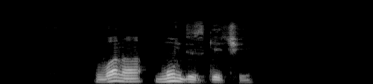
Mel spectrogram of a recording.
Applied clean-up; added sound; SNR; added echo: none; none; none; none.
